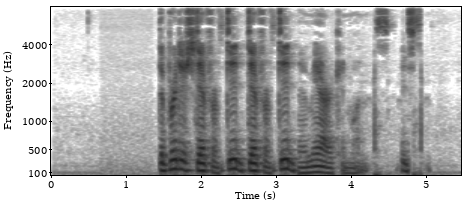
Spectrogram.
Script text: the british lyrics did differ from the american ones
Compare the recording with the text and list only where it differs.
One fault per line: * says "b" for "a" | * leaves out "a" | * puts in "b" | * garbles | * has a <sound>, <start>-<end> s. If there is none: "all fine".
* says "differ" for "lyrics"
* says "did" for "from"
* garbles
